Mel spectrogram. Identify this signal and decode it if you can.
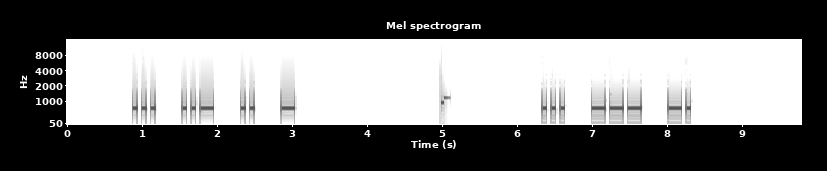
Morse code, heard as a keyed tone, about 20 wpm, spaced as for 14 wpm, 700 Hz. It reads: SUIT SON
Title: 101 Lesson 17f - Letter u - Words 20wpm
